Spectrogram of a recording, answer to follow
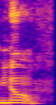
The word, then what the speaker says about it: know: इसके बाद का नेक्स्ट रूल है, जब के बाद एन आ जाए तो के साइलेंट होगा। जैसे कि KNOW नो, इसके बाद में है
